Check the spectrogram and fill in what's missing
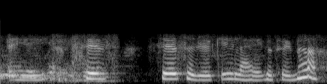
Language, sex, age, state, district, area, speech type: Nepali, female, 18-30, West Bengal, Darjeeling, rural, conversation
